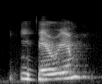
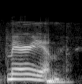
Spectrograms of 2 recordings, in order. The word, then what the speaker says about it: Mariam: It's kind of a uh, false reason though because uh, as how do I say your name again? I'm sorry. Miriam. Miriam.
